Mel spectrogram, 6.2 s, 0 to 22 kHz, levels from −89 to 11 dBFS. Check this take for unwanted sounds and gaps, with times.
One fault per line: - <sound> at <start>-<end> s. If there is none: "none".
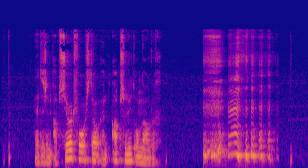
- laugh at 4.0-5.6 s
